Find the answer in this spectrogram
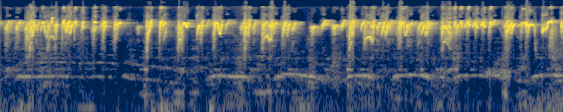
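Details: High, sharp sunbird twitters from a noisy crimson sunbird come in short rapid bursts, layered over a faint low tone repeating roughly every half second.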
